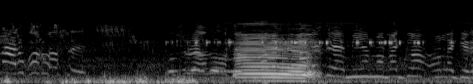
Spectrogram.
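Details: Cattle crossing a river to reach grass on the far bank: one long, steady, low moo in the middle, with villagers' voices calling and urging the herd before and after.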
